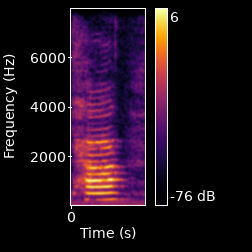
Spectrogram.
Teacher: it is the flat tone, so we just keep the same note in a sense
